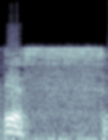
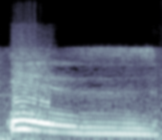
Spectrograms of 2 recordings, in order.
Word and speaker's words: is: It doesn't matter that it's spelled with an S, it's never is, unvoiced, never. It's always is with a voiced Z.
